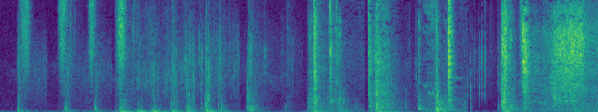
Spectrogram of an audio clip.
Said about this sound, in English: Yeah, Sarah's, I just heard Sarah's car peel out.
